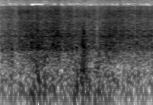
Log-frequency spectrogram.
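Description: Strong gusting wind buffeting the microphone in a steady rough rumble, over the hiss of surf breaking on the beach.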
